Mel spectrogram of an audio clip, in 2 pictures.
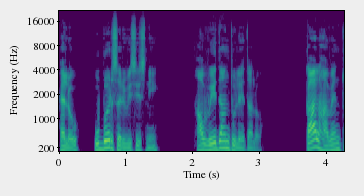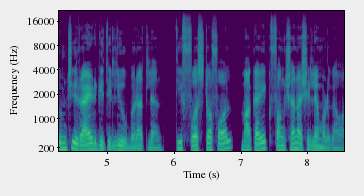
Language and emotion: Goan Konkani, neutral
